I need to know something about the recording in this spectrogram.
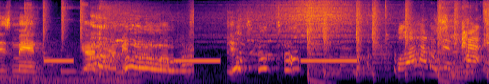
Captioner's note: Kirk laughing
